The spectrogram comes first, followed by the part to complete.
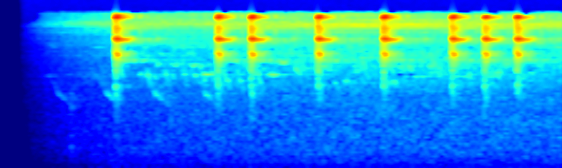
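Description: Faint outdoor ambience fading in, with about eight short, high-pitched chirps at irregular intervals and a few fainter falling chirps in the first second or so.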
